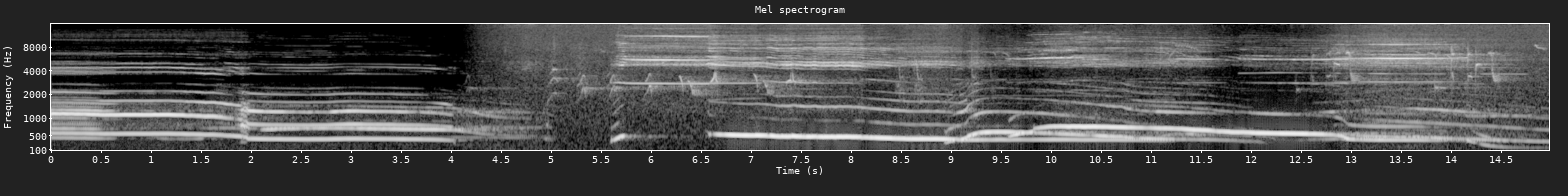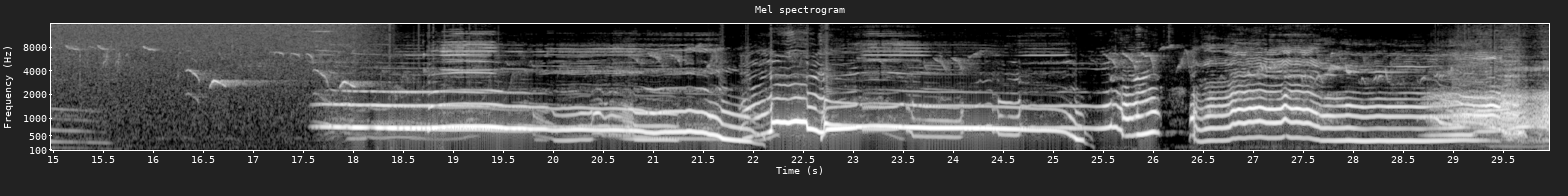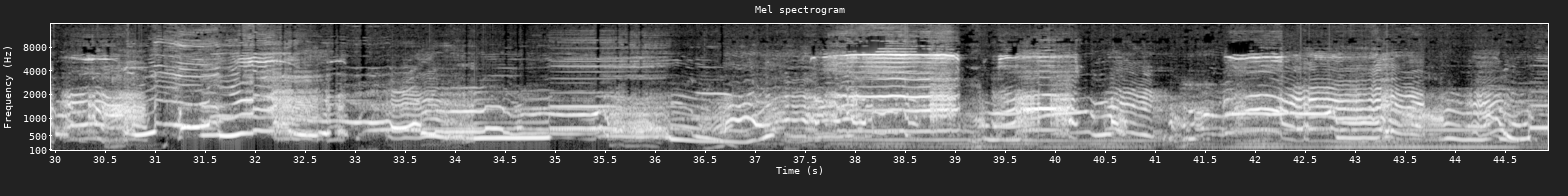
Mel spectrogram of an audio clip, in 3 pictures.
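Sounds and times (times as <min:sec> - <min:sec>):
chorus of wolves howling: 0:05.6 - 0:15.6, 0:17.6 - 0:44.9
wolf howling: 0:05.6 - 0:15.6, 0:17.6 - 0:44.9.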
